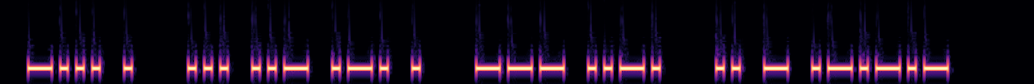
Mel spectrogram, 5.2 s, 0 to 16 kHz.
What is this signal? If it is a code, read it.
Morse code, heard as a keyed tone, about 30 wpm, 700 Hz. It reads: BE SURE OF IT.
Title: Sentences from Top 1000 Words - Review Part 4 - 30wpm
